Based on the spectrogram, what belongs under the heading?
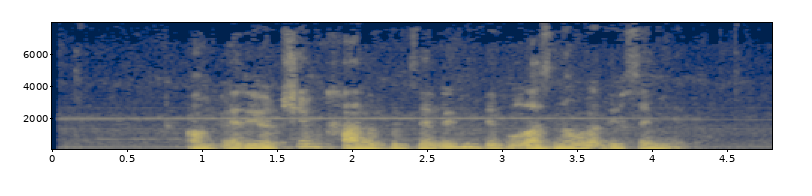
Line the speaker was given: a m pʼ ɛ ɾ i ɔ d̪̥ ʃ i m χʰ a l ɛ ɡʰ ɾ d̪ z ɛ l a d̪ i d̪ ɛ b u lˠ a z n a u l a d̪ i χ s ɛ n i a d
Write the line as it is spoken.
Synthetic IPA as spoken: a m pʼ ɛ ɾ i ɔ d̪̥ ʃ i m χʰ a ɾ ɛ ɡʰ ɾ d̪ z ɛ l i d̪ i d̪ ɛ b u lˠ a z n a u ɾ a d̪ i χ s ɛ n i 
